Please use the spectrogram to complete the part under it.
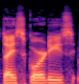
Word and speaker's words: Dioscorides: In fact, I think it's, isn't it pronounced Dioscorides, recorded that black seeds were also used as a diuretic and to help promotion of the menstruation and increase milk production.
